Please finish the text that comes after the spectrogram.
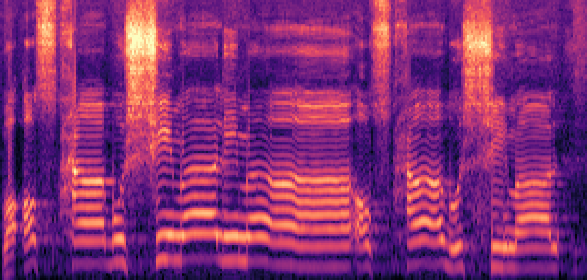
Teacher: شین ادا ہوتا ہے, منہ میں آواز پھیلتی ہے اس میں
